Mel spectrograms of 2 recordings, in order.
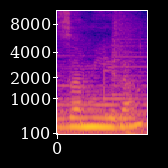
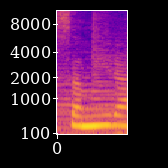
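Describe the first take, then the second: First: The name begins with a z sound. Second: The name begins with an s sound. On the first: This is how the name is said in German. The speaker calls it right. "एस जो है वो ज में कन्वर्ट हो जाएगा" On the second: This is how the name is said in India. The speaker calls it wrong. "समीरा नहीं होगा, समीरा इंडिया में होगा"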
